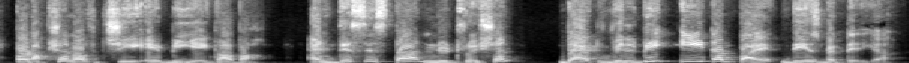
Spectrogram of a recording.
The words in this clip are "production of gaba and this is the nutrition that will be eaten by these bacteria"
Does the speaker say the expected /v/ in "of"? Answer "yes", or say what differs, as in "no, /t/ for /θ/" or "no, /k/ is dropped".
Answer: no, /b/ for /v/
